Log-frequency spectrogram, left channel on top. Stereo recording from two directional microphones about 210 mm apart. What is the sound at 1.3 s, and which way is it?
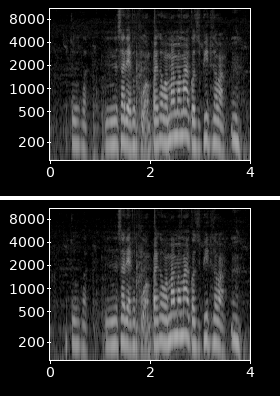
Speech, 45° left (ahead or behind).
